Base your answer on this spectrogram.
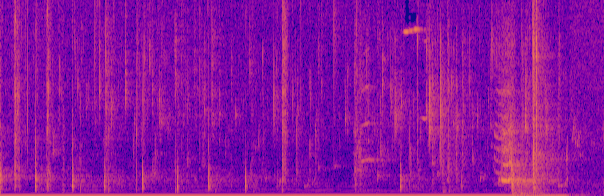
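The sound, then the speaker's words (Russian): Drops falling one by one into a glass in a laboratory, heard as many sharp, light ticks at an uneven pace. Near the end comes a louder, noisier splashing burst. No voices. “Она пришла в какую-то лабораторию. Там женщина капает капли в стакан.”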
